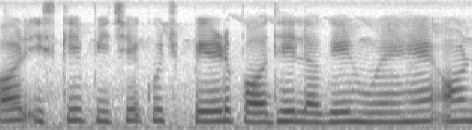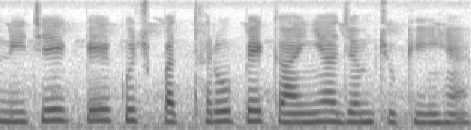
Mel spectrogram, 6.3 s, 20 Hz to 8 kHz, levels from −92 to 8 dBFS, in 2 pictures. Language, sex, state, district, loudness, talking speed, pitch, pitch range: Hindi, female, Bihar, Saharsa, -30 LUFS, 180 wpm, 230 Hz, 215-245 Hz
